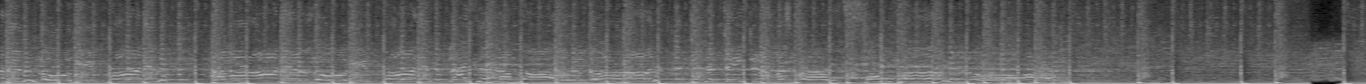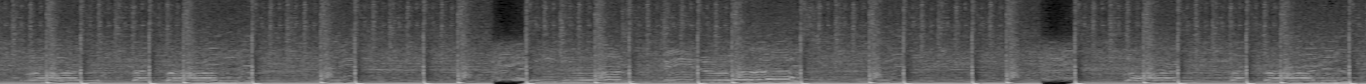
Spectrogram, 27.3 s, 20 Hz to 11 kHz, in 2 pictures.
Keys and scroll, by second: 25.1 t.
